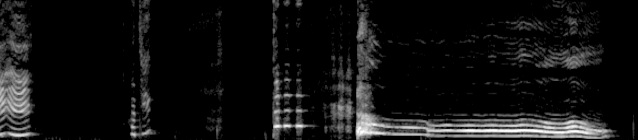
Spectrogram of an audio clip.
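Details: A pet dog sings an 'opera' howl in response to a person's beeping noises. Short tonal beeps come first, then a long sustained wavering howl of about two and a half seconds that dips in pitch at the end.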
